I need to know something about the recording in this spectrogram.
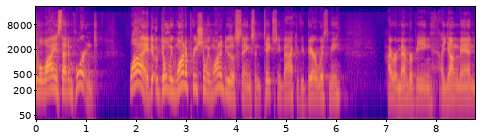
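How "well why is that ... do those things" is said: high, loud, urgent questioning; listener's objection. Retold or imitated. Preacher voicing a churchgoer's objection, high and urgent. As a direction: demand why, voice rising. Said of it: "And you say".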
